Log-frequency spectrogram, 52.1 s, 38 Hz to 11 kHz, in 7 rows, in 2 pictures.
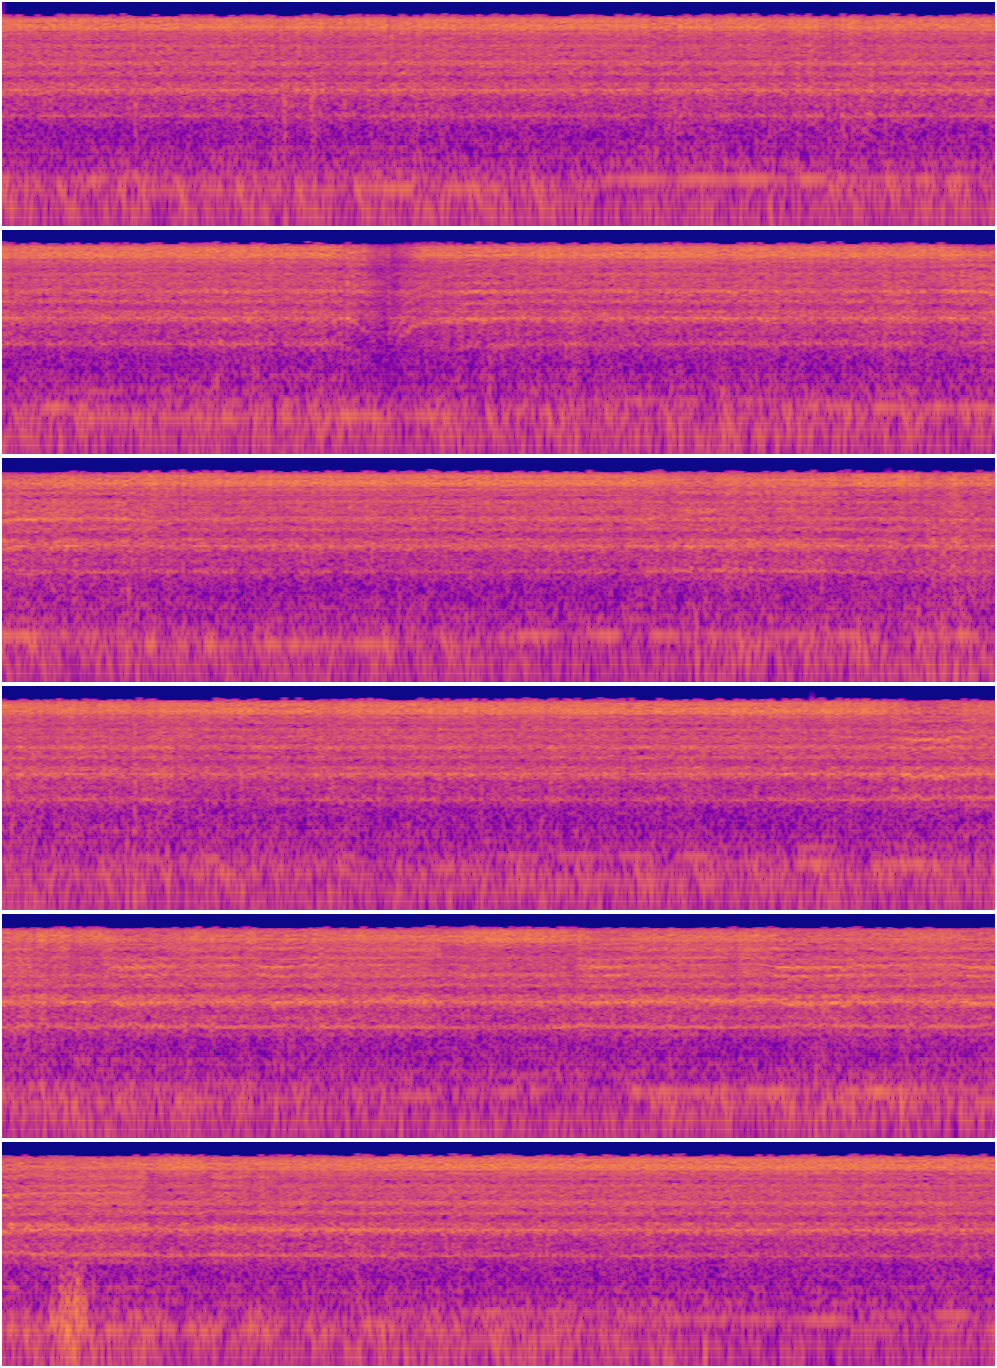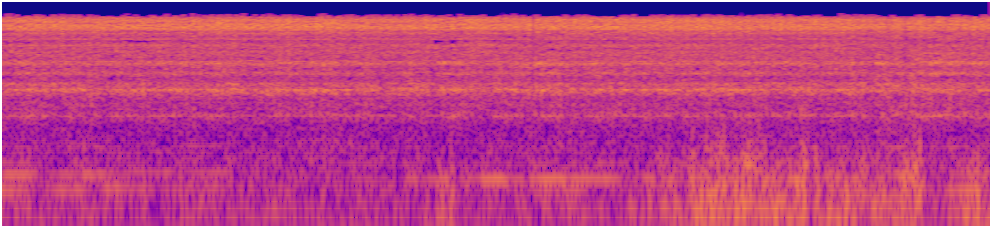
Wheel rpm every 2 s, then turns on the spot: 160, 160, 160, 160, 160, 130, 160, 160, 160, 160, 160, 160, 160, 160, 160, 160, 160, 160, 160, 170, 160, 160, 160, 160, 160, 160.
none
